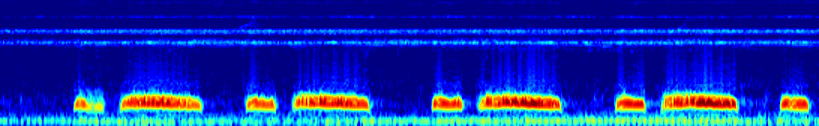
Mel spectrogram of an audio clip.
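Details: Trained spotted dove (tekukur), a bird whose quality has been tested against wild birds, cooing low and mellow in paired phrases: a short coo and then a longer, slightly arched coo, about three pairs every two seconds, over a steady low hum and faint high tones.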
